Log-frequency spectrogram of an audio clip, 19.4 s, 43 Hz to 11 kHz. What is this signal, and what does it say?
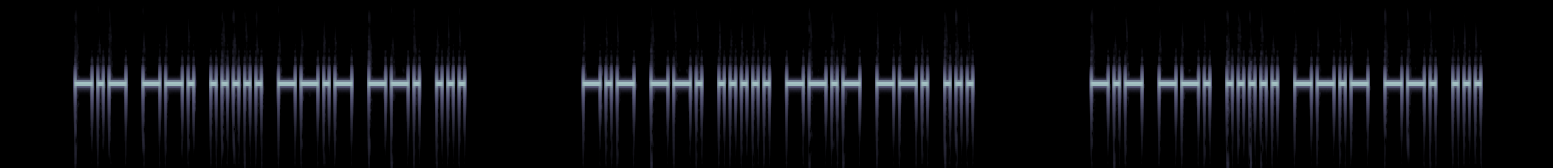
Morse code, heard as a keyed tone, about 17 wpm, 700 Hz. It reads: KG5QGS KG5QGS KG5QGS
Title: USA Call Signs - 6 Characters - Repeated 3x - 17wpm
